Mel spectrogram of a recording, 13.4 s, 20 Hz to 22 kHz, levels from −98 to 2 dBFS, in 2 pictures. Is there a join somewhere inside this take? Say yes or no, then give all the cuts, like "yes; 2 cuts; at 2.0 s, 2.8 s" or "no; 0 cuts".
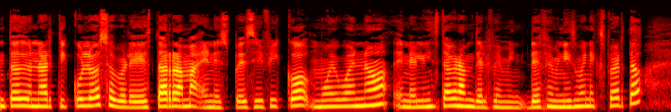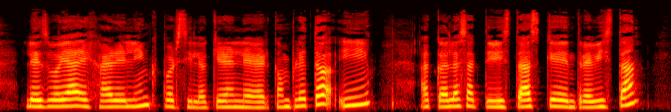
no; 0 cuts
